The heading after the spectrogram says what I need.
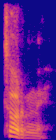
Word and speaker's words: Tschorne: Quítale la T y la S. Chorne, Ya. así. Shorne, ¿ya?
